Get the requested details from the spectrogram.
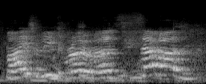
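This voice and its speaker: A woman playing a deliberate, mock-formal news anchor in a comic amateur pantomime. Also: very high-pitched, lively intonation, heavy background noise, heavily acted. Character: deliberate female TV news anchor reading football results. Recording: echoey hall, distant mic, loud audience.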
